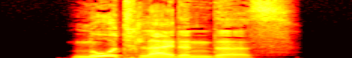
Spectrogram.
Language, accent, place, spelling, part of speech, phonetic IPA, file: German, Germany, Berlin, notleidendes, adjective, [ˈnoːtˌlaɪ̯dəndəs], De-notleidendes.ogg
- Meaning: strong/mixed nominative/accusative neuter singular of notleidend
